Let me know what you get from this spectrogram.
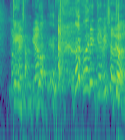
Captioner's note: all laughing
